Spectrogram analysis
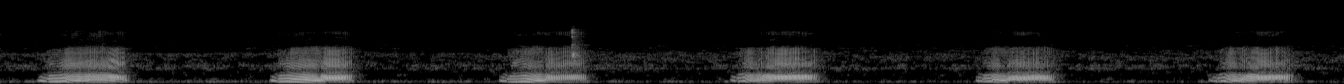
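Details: Loud snoring of a cat: six evenly spaced raspy, buzzy snores, each about a second long, repeating roughly every two and a half seconds over a low steady hum.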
